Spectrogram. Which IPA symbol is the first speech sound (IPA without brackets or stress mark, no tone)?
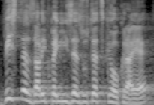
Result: v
